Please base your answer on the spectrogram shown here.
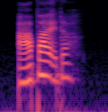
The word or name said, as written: arbejder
